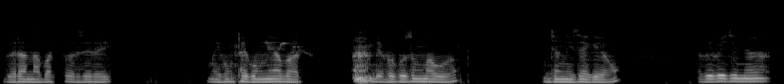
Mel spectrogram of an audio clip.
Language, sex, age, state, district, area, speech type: Bodo, male, 18-30, Assam, Udalguri, rural, spontaneous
